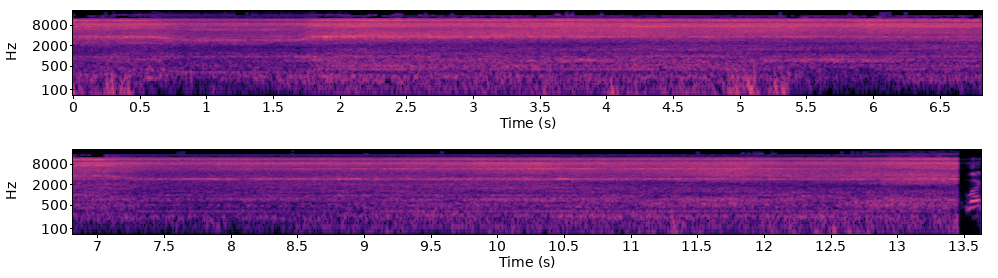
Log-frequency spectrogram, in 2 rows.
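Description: A Harbor Freight Atlas 80V battery leaf blower running on turbo setting, a loud steady high-pitched whine and rushing airflow hiss that rises in intensity partway through, close by and sustained.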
